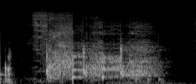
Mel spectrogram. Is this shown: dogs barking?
no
